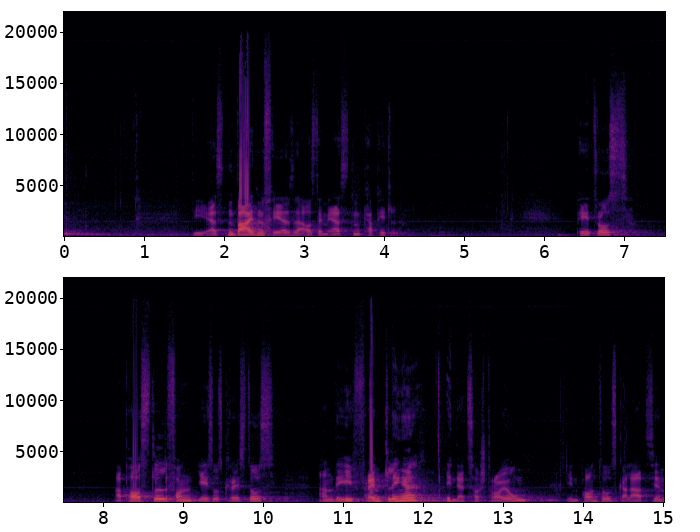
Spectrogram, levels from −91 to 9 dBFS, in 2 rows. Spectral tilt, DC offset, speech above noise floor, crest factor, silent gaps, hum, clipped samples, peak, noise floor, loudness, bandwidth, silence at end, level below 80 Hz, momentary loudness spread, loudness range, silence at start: -5 dB/octave; under 0.1%; 29 dB; 24 dB; none; none; under 0.1%; -22 dBFS; -72 dBFS; -44 LUFS; over 20 kHz; 0 s; -78 dBFS; 23 LU; 10 LU; 0 s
